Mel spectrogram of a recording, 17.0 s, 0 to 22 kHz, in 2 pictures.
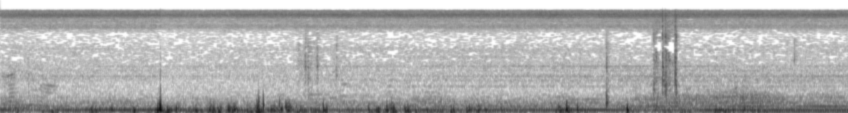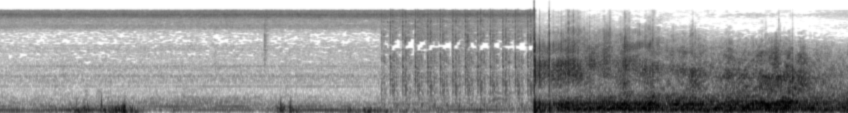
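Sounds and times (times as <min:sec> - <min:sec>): engine idling hum: 0:00.0 - 0:15.7
wind rumbling on microphone: 0:00.8 - 0:07.5, 0:09.0 - 0:10.0.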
